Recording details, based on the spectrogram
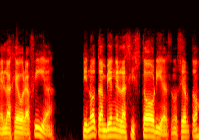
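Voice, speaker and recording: In a dry, close sound with no echo and a quiet background, a man speaks at medium pitch with ordinary pitch variation. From northern Peru. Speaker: sociologist. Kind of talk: casual interview conversation. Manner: hesitant, many fillers.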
